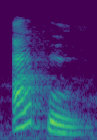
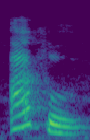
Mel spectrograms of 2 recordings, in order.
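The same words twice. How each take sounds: The two takes are said the same way.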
